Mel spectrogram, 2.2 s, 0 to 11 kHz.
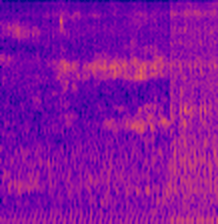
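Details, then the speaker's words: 2003 Foden Alpha truck with Cummins diesel, started after an engine wash: low steady rumble settling evenly after start-up, no knocks or misses; starts with no problem, normal idle. "And you can hear her in all of her glory and see her. Oh, she starts all right. No problem there at all."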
